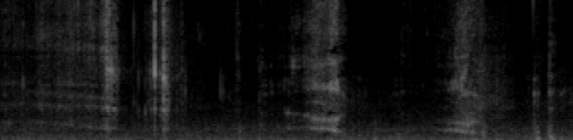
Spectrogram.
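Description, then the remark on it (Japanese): Crisp crunching of someone biting into and chewing a sweet, juicy pear, with several bursts of crunchy, wet chewing spaced out over a few seconds and no talking. “うんいい音ねほん 甘い甘いしすごいジューシーですねそうですねこの食感がまだシャキシャキでですね、えー、非常にいいしい果汁が多くてちょっとあの食べてすぐ喋ったら出そうでしたもうジューシーすぎて そうですね水分が多い梨品種ですからね”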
